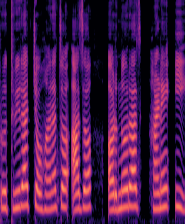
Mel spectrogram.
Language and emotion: Goan Konkani, neutral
